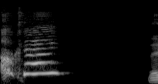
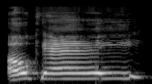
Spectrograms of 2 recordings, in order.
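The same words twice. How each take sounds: First: It is said in a higher-pitched voice. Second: It is drawn out at normal pitch.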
